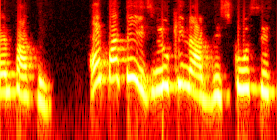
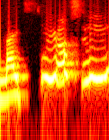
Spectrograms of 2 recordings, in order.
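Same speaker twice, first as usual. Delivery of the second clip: incredulous; 8 semitones higher than usual. Real, not acted. Mocking teachers who question emotions.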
